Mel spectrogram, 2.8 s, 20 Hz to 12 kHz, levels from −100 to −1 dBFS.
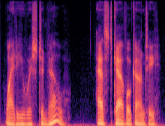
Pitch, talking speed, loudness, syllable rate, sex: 90 Hz, 175 wpm, -21 LUFS, 5.6 syllables/s, male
